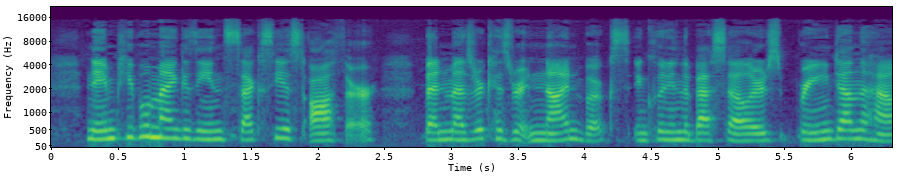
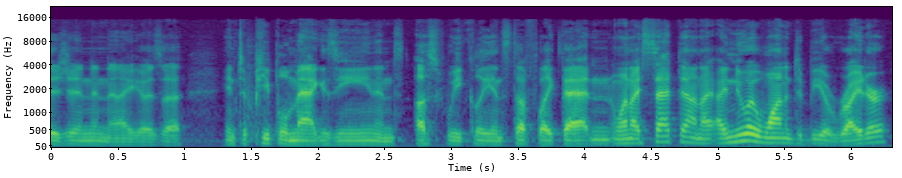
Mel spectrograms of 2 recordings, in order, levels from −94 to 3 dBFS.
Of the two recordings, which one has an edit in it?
first; 1 cut; at 1.6 s

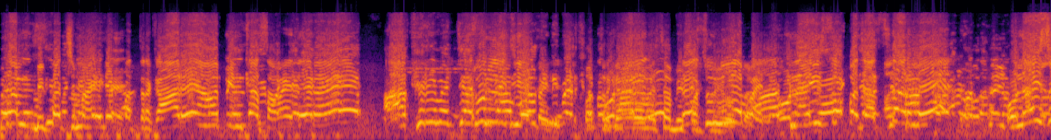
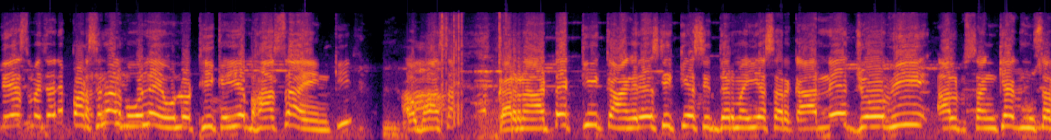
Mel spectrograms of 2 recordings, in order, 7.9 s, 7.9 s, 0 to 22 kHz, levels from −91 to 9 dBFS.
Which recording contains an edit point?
second; 1 cut; at 3.4 s

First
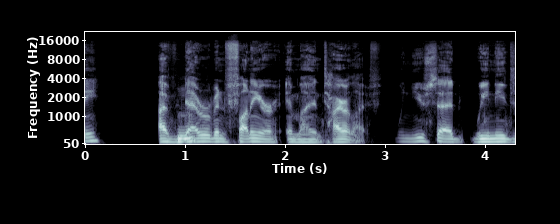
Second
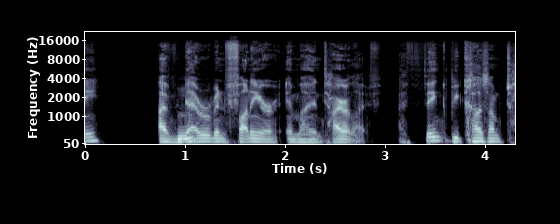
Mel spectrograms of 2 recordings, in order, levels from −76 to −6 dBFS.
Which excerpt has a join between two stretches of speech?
first; 1 cut; at 3.3 s

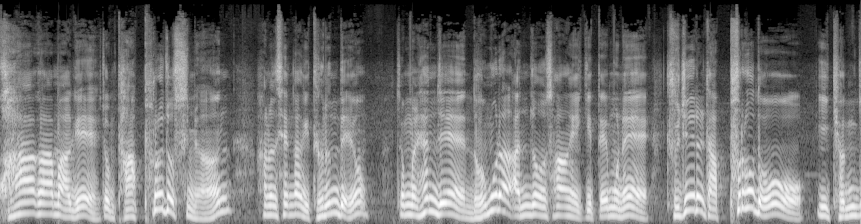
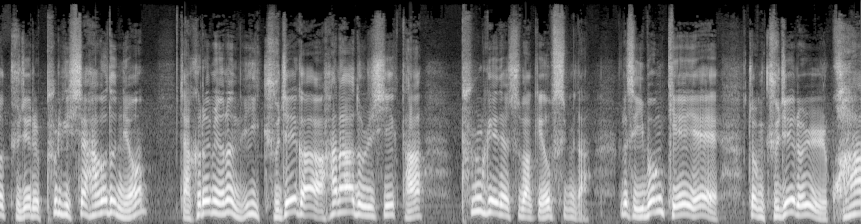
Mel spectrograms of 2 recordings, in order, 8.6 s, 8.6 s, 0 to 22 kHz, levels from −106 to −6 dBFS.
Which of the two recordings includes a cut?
first; 2 cuts; at 2.4 s, 6.6 s

